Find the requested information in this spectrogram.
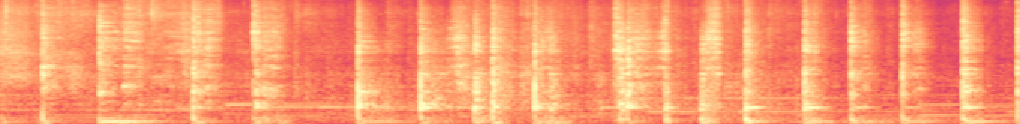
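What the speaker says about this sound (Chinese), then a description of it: "油熱後倒入打好的雞蛋，快速翻炒至凝固" Beaten eggs hit hot oil in a wok and are stir-fried fast, with a steady sizzle under repeated close, loud scrapes and clacks of the utensil against the pan in a quick, uneven rhythm.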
